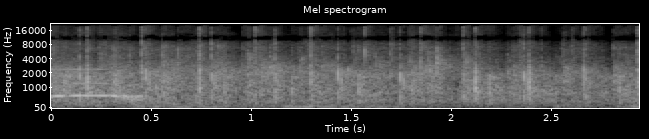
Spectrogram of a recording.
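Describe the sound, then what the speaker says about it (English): An audience at a Day of Service talk on asylum seekers in New York City breaks into a steady round of applause, dense clapping throughout with a brief tonal whistle or feedback near the start. "give yourselves a huge round of applause"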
